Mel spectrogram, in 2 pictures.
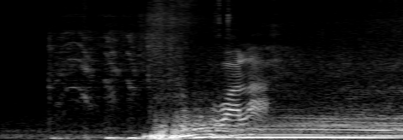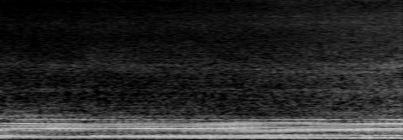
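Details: Rarely used Honda EG hatchback with a weak battery, started using a power bank jump starter: a short crank, then the engine catches, flares and settles into a steady even idle. A healthy start.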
